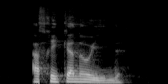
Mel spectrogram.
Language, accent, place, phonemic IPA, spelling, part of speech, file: French, France, Lyon, /a.fʁi.ka.nɔ.id/, africanoïde, adjective, LL-Q150 (fra)-africanoïde.wav
- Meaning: Africanoid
